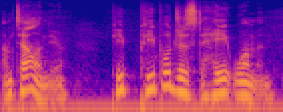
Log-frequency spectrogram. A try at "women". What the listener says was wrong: The way you're pronouncing, I thought it sounds like you're saying they hate a particular woman.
